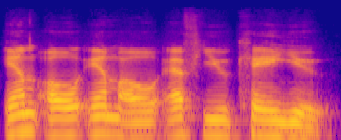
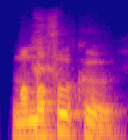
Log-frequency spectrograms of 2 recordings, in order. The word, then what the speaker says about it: Momofuku: Okay, here, I'm going to spell it first. It's Momofuku. Momofuku.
